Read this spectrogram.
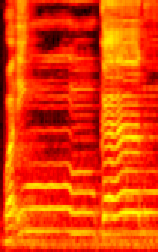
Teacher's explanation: nun mati berjumpa dengan kaf, ikhfa. Ini kita baca samar-samar.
